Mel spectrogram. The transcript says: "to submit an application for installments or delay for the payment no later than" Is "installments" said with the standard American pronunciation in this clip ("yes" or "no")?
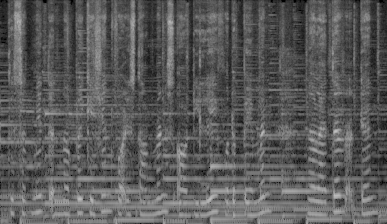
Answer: no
